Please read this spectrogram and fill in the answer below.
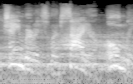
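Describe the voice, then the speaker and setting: A woman's voice: high voice, animated, unhurried, loud music behind the voice. A woman playing a stubborn captive creature with simple speech in a video game. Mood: defiant. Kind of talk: video game cutscene acting.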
